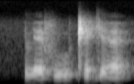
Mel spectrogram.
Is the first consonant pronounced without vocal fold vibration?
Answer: no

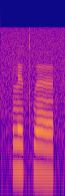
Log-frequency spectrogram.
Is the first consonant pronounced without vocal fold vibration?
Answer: no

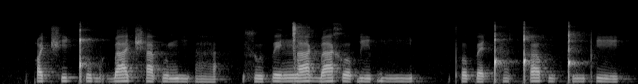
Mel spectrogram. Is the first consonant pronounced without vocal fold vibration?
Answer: yes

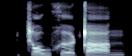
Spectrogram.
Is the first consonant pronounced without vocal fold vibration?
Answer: yes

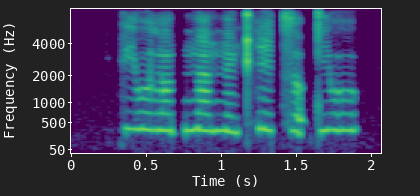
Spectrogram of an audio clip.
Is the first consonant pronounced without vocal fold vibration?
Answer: yes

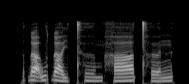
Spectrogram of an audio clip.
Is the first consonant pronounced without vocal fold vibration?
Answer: no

